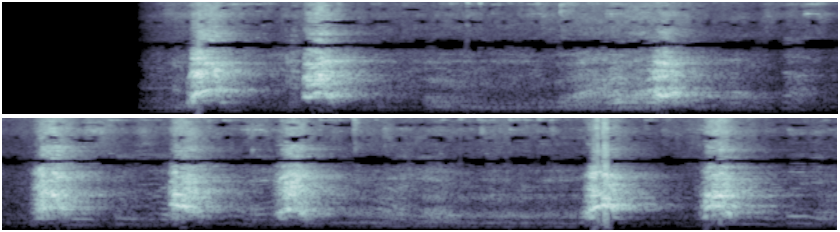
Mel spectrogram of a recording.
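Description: Dogs barking: about eight short, sharp barks at uneven intervals, starting about a second in.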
